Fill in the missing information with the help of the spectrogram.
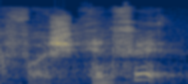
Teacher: the kit-foot vowels are reversed for the words fish and foot to sound like fush and fit.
